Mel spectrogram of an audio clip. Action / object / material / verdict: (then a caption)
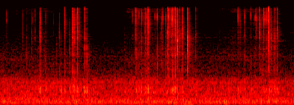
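scrape / clear plastic candy box with candy inside / plastic / none. Long painted nails scratch and tap the closed lid of a small, hollow, clear plastic coffin-shaped box filled with Reese's Pieces and a plastic skeleton. The result is a steady, low-level bed of dry scratching with brief, bright clicking taps scattered throughout.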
